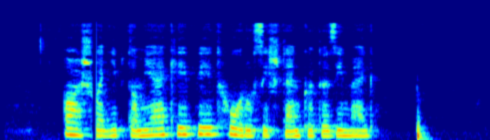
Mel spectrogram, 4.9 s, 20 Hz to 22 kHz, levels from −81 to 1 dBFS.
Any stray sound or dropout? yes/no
yes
